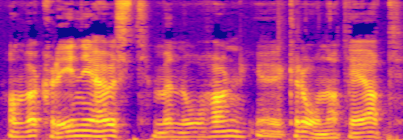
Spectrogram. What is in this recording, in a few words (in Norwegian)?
"kråne te", Numedalsmål; Verb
